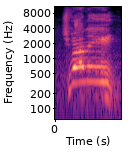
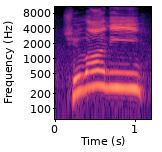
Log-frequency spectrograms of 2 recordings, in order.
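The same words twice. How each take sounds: First: The name is called louder and higher in pitch. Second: The name is called at a softer, lower level. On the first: The person called is not listening. "the level going up, tones going up" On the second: A first, ordinary call. "that means I'm calling"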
